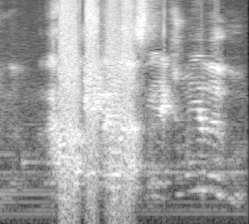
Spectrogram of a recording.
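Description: A person's loud, breathy vocal burst lasting about a second, starting about half a second in, over steady background music.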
